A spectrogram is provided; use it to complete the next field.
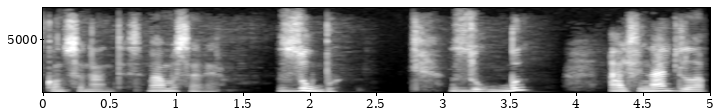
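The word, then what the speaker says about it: зуб: Al final se queda, en vez de b, se queda p.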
